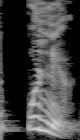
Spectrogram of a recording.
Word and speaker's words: पुण्य: तो इसको क्या पढ़ेंगे, पुण्य, यानी अण पे जल्दी उच्चारण होगा पुण्य, ठीक है, पुण्य, ठीक है।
